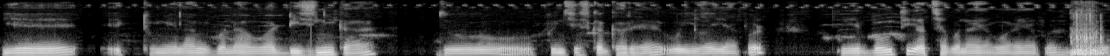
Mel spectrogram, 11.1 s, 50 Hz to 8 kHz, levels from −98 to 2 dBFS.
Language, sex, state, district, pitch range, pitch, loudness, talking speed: Hindi, male, Bihar, East Champaran, 105-115 Hz, 110 Hz, -18 LUFS, 140 wpm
